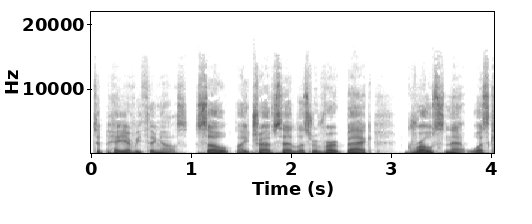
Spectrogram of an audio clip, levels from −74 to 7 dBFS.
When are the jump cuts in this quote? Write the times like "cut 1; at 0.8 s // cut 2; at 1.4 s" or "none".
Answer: none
